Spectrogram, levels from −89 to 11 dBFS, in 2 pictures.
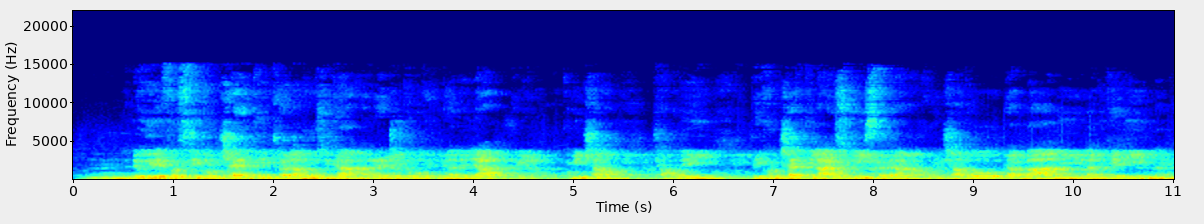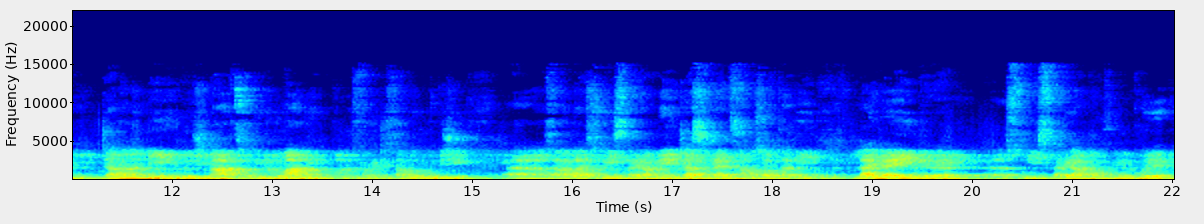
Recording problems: room echo; strong; dies away in 1.1 s
off-mic speech; far
echo of what is said; noticeable; throughout; 490 ms later, 15 dB below the speech
murmuring crowd; faint; throughout; 25 dB below the speech

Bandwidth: 15 kHz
